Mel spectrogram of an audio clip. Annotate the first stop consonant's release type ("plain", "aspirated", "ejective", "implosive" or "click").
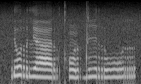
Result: aspirated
